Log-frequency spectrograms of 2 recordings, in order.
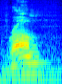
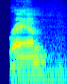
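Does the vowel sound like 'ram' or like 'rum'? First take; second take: rum; ram. First: The vowel is a short 'u' as in 'rum'. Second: The vowel is an open 'a' as in 'ram'. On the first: The speaker calls it right. "Rum actually is how it's pronounced" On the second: The speaker calls it wrong. "spelled R A M"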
